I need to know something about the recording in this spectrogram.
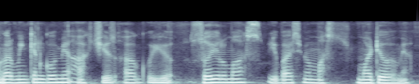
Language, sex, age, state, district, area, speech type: Kashmiri, male, 30-45, Jammu and Kashmir, Shopian, urban, spontaneous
